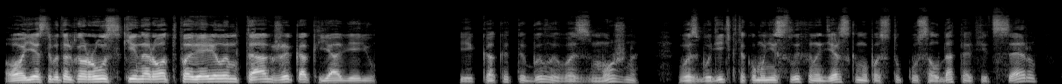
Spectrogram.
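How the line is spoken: Plain question. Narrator (Russian): спросила государня

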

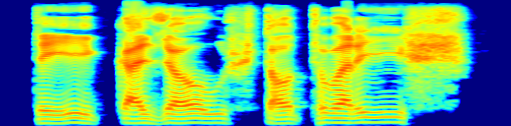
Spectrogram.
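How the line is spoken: Hissing. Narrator (Russian): прошипел Кощей

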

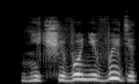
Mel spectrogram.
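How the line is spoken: Barely breathed out. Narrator (Russian): еле выдохнула

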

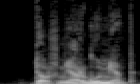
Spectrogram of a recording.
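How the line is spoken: Gruff mutter. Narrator (Russian): буркнул Сергей Иванович

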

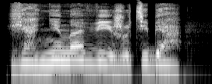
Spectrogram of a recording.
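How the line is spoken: Breathless, then moaning. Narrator (Russian): выдохнула она и застонала

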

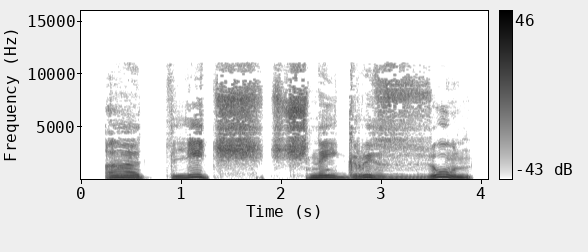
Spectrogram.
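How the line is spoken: Hissed. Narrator (Russian): прошипела Глайд

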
